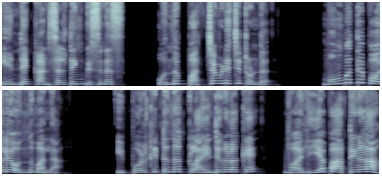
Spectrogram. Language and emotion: Malayalam, happy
